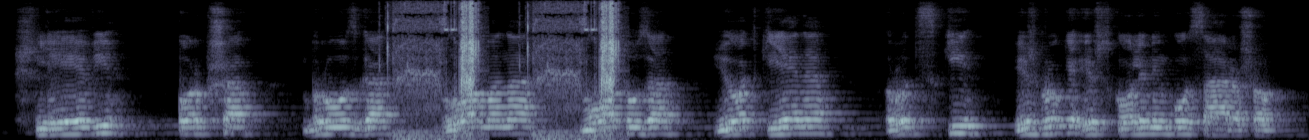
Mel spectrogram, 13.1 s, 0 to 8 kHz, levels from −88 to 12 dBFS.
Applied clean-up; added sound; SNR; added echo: none; Camera; -3 dB; reverberation time 0.7 s.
